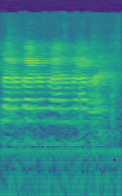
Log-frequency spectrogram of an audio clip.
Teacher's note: a medial flap. They're pronounced the same way. The tongue just taps. That's because you've got voicing immediately before and immediately after the t or the d.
